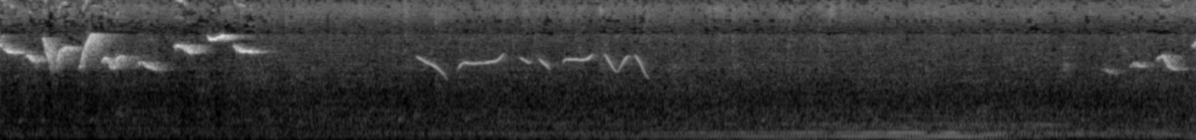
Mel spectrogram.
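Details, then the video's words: White-bellied bushchat (Decu Timor) singing loudly for training other birds: a burst of dense, jumbled whistled notes, a pause, then a quieter series of wavering twisting whistles over a faint low rumble. "DECU TIMOR GACOR DOR LANGKA UNTUK MASTERAN BURUNG LAIN"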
